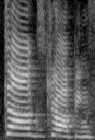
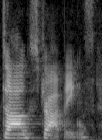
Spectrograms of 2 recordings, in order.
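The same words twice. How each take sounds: First: High, loud Dog's droppings shout. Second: Said in the usual way. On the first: Acted. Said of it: "they shouted". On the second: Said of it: "the dreaded cry of".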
